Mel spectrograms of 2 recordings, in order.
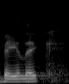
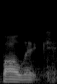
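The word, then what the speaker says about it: Bialik: Maim Baleik. She's she's a really Okay, thank you. Yeah, Balik.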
